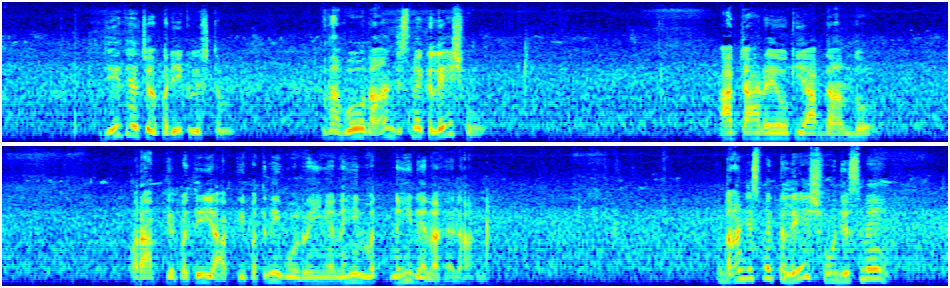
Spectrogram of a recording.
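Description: A man speaks calmly and slowly, with long pauses.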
